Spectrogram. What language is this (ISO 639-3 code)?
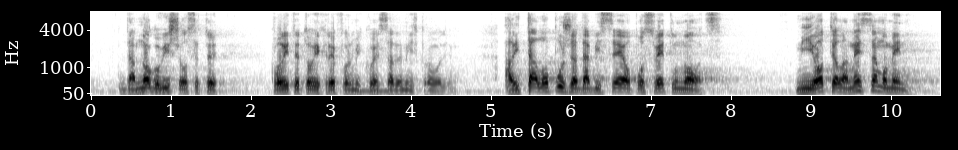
srp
